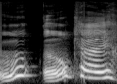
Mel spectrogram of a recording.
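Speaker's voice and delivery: drawn-out high ooh, caught off guard; a slow, high "ooh" of shock; surprised ooh. Real, not acted. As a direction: stretch the ooh way up, startled. Own reaction to Alicent's threat.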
